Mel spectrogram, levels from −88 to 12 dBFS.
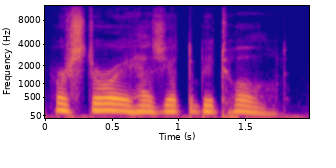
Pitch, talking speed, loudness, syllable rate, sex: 135 Hz, 210 wpm, -16 LUFS, 4.7 syllables/s, male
